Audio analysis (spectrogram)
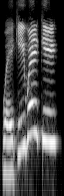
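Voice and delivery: high, slow, loud sing-song; teasing wake-up call. A narrator's reading. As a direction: stretch it out, teasing her awake. Brother waking sleepy sister.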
